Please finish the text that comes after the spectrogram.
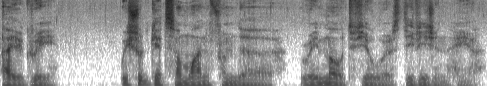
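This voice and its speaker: An actor playing a calm, dry, dutiful police lieutenant in a video game, speaking in a measured, formal way. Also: male voice, very deep voice, heavy background noise. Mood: calm, practical. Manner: measured, matter-of-fact, formal. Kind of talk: video game dialogue acting.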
